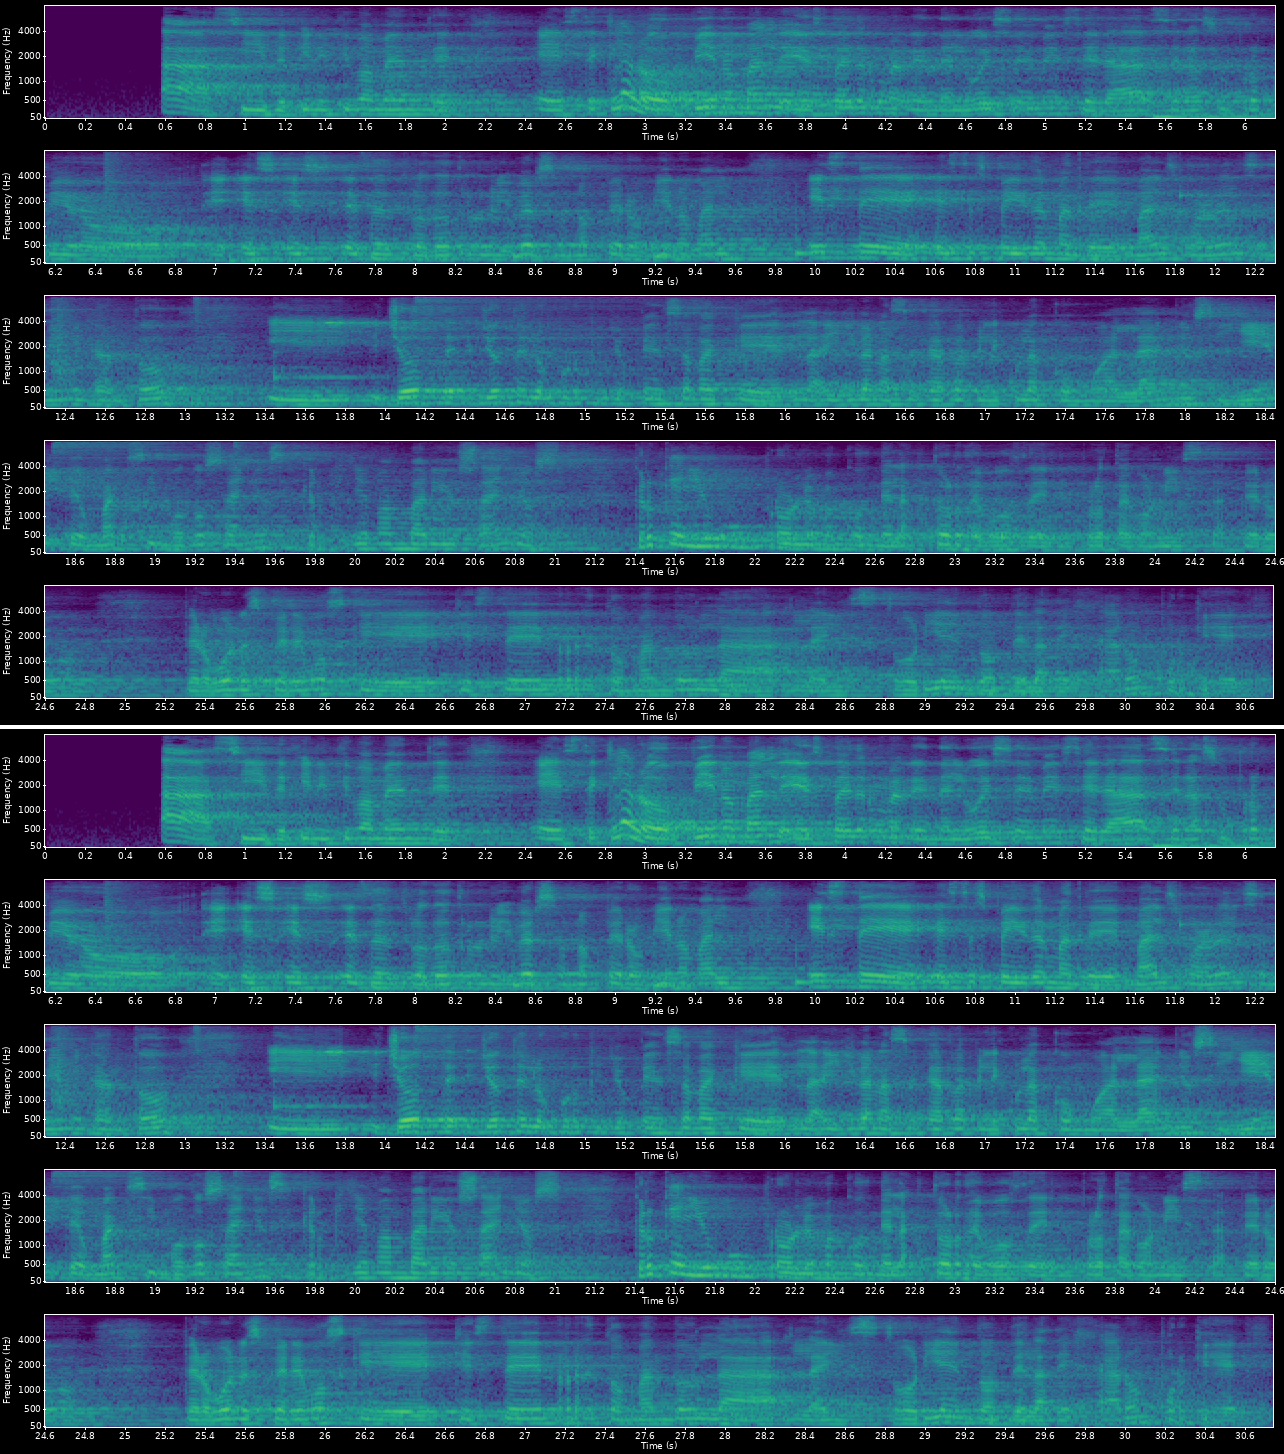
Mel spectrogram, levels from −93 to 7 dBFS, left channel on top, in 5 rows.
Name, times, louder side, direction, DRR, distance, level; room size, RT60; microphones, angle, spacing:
voice 1, 0.6-30.7, right 2 dB, 30° right, 4 dB, 2.4 m, -29 dB
sound 1, 5.5-6.2 6.4-6.6 7.1-7.4 7.8-8.0 8.5-8.7 9.2-9.5 9.9-10.1 10.6-10.7 11.3-11.4 11.8-11.9 12.3-12.6 13.0-13.1 13.4-13.8 14.1-16.0 18.5-19.1 19.4-19.5, equal, 5° right, 2.7 m, -40 dB
27.5 x 27.0 x 7.6 m, 2.4 s
head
